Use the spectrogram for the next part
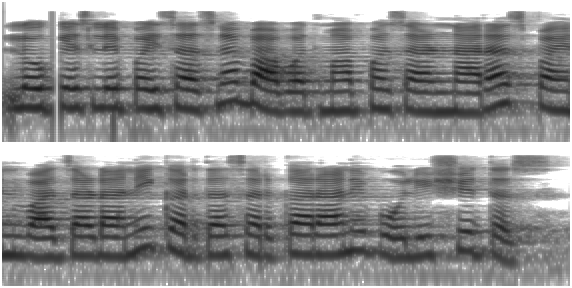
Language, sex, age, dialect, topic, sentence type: Marathi, female, 25-30, Northern Konkan, banking, statement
